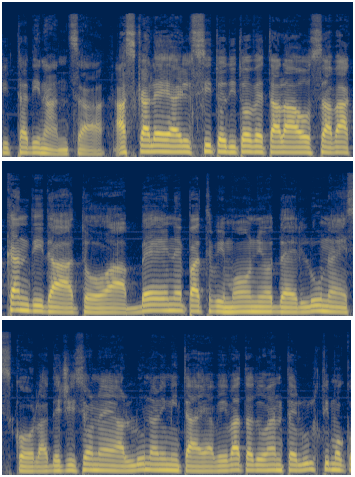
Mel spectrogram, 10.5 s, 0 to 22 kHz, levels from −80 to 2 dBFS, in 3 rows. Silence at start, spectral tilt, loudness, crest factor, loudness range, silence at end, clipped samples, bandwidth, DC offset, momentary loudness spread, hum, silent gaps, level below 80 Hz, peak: 0 s; -7 dB/octave; -14 LUFS; 14 dB; 3 LU; 0 s; under 0.1%; 16 kHz; under 0.1%; 6 LU; none; none; -44 dBFS; 0 dBFS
